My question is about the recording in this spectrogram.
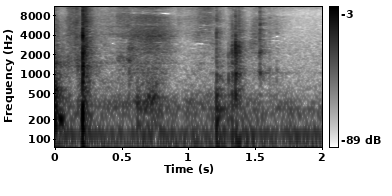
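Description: Tarot cards being handled as the shuffle ends: a sharp card click shortly in, a faint rustle, then a couple of light clicks.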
